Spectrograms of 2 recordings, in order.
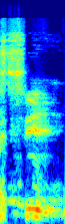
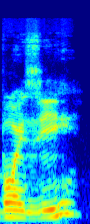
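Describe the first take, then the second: First: The middle consonant is an S sound. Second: The middle consonant is a Z sound. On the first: The speaker calls it right. "You make sure you say it with like a C" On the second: The speaker calls it wrong. "It's not Boise"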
